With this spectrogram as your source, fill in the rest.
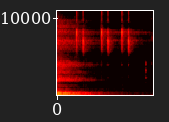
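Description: Several sharp, light mouse clicks land in quick pairs on a computer while navigating a web browser, following a low murmur at the start.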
